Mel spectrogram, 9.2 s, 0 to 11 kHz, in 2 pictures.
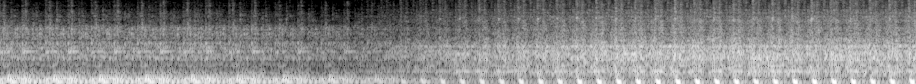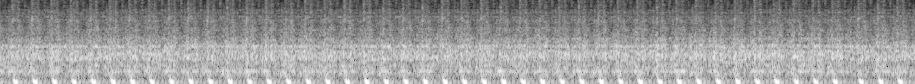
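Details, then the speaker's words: Inboard motor in a traditional sailing trailer boat, ticking over quietly; even, steady thump about 3.5 beats per second with no clatter or misses: smooth, healthy idle. "this next section is for old farts who relish just to watch engines ticking over quietly and can do that for hours on end"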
